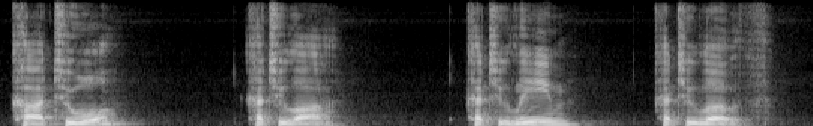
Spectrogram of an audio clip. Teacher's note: the single diagnostic feature of the kal passive participle is the Shurik stem vowel in every form. It may also be written defectively as kibbutz.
